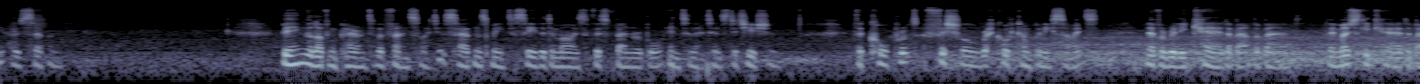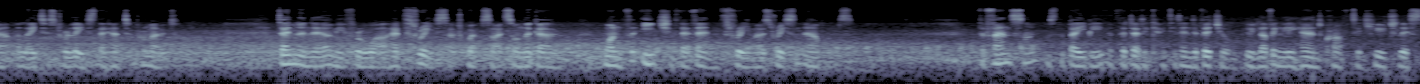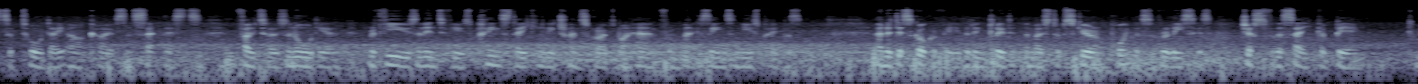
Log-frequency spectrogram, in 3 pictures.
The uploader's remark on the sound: This podcast was recorded by the river at Kew with accompaniment from ducks, trains, boats, and the tide. The whistle at the end is the sound of a District Line train going over Kew Bridge, and the wash lapping my feet is from a tourist boat heading towards Richmond.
